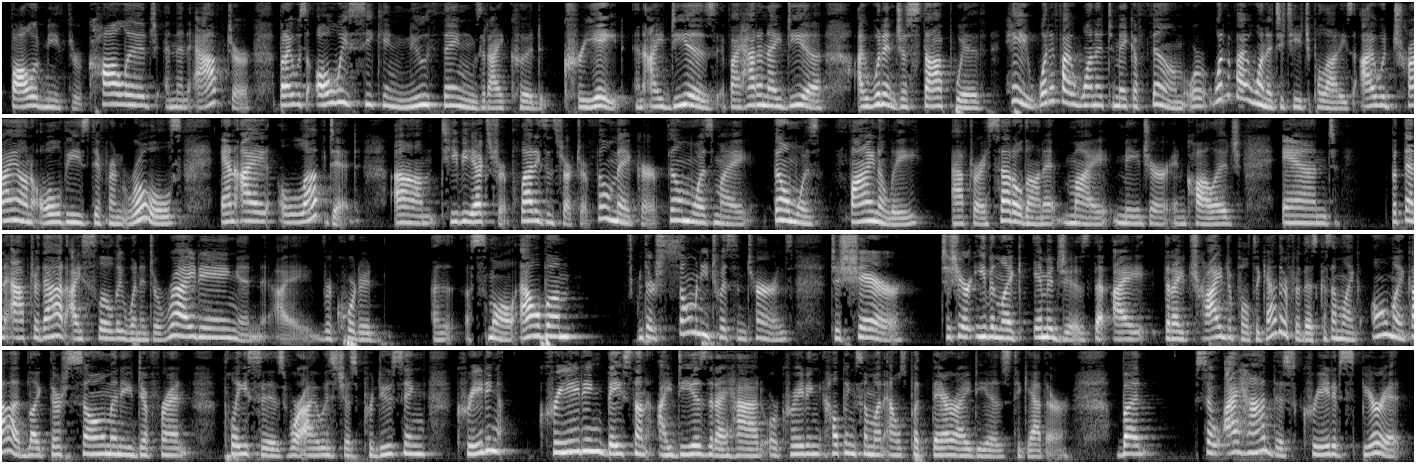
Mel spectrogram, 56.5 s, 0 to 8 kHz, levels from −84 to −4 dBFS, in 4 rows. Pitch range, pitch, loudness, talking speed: 190-245 Hz, 215 Hz, -19 LUFS, 170 wpm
